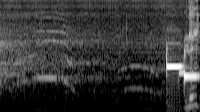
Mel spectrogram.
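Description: Electronic keyboard playing a few short, steady notes that step down in pitch, coming in suddenly near the end after a quiet lull, over a sound system.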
